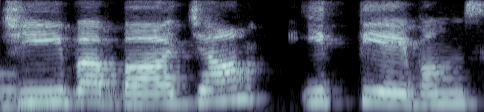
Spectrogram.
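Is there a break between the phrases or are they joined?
break. The phrases are said with a break between them. The speaker calls it wrong. "அந்த மாதிரி இல்லாம"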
